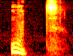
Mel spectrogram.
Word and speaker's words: août: And then here, two options, because, two options are acceptable in French. The first one, you don't pronounce the final T. Ou. Second one, you pronounce it août.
